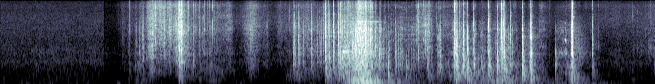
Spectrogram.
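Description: Old wooden hut door pushed shut, scraping and then closing with a heavy thud about five seconds in, followed by a run of sharp metallic clicks and scrapes as its iron sliding bolt is worked into place.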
